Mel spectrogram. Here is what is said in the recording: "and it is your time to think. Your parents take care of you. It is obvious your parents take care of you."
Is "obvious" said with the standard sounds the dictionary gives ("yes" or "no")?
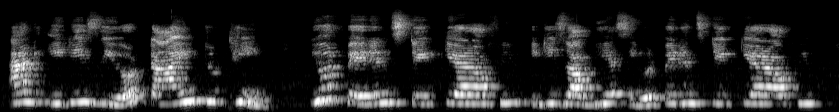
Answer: no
